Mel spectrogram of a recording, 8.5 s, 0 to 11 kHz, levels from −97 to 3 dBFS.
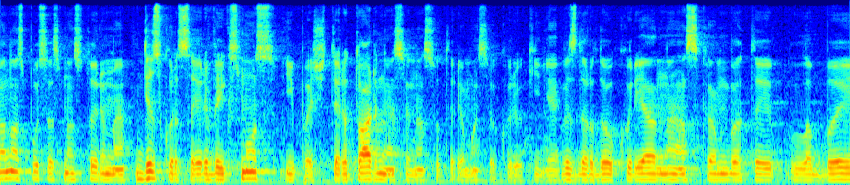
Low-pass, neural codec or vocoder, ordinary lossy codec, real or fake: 9.9 kHz; vocoder, 24 kHz, 100 mel bands, Vocos; Opus, 64 kbps; fake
